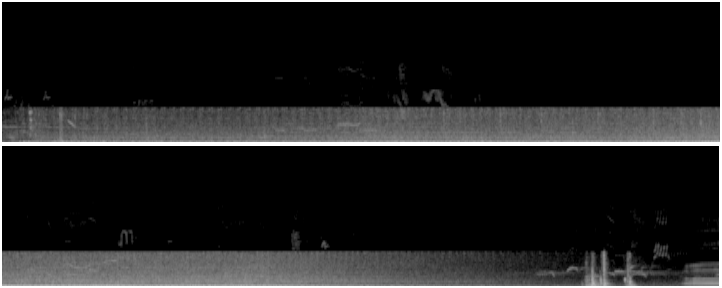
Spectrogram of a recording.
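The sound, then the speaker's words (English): A car engine idles with a steady low rumble that swells louder for a few seconds midway, then settles before a couple of sharp mechanical clunks near the end. “Maybe we should get the car out of there first, don't you think,”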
